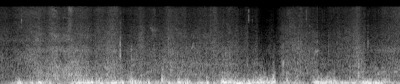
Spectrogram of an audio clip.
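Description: Wind buffeting the camera microphone: a loud, gusty low rumble that rises and falls unevenly.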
